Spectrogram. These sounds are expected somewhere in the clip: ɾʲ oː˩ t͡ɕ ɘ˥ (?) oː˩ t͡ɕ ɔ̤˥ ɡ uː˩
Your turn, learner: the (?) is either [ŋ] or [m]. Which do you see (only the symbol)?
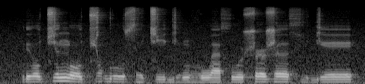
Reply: ŋ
